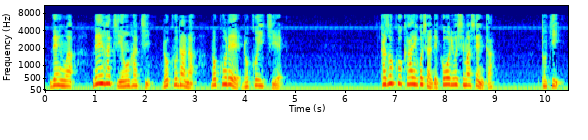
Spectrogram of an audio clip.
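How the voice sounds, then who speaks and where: Female announcer for city notices, unhurried, soft husky tone, lively pitch. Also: lo-fi sound. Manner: measured, reads phone numbers slowly. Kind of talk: municipal public service announcements.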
